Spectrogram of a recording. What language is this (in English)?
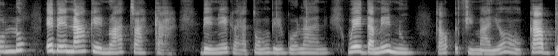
Eleme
